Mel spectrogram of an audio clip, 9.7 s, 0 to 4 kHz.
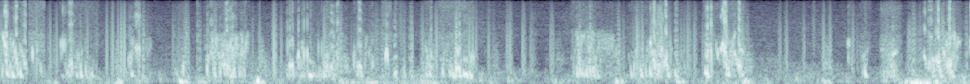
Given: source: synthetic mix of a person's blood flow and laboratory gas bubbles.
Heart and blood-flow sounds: Doppler ultrasound of blood flow; subclavian vein
0.00-0.45 s: bubbles
0.58-0.99 s: bubbles
1.27-1.52 s: bubbles
1.74-1.88 s: bubbles
1.96-1.98 s: bubbles
2.04-2.51 s: bubbles
2.86-3.49 s: bubbles
3.52-3.75 s: bubbles
3.82-4.00 s: bubbles
4.02-4.08 s: bubbles
4.23-4.78 s: bubbles
5.71-6.19 s: bubbles
6.29-6.83 s: bubbles
7.03-7.47 s: bubbles
8.47-8.55 s: bubbles
8.59-8.71 s: bubbles
8.80-9.03 s: bubbles
9.22-9.62 s: bubbles
9.67-9.71 s: bubbles
From the record:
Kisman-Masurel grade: 233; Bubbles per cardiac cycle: several, 3 to 8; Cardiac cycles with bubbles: 50 to 99%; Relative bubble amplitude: loud (0.450 to 0.775); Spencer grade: 3 (all of the cardiac periods contain showers or single bubble signals, but not dominating or overriding the cardiac motion signals); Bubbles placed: anywhere in the cardiac cycle

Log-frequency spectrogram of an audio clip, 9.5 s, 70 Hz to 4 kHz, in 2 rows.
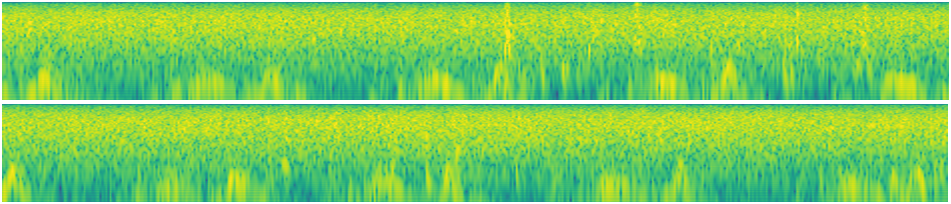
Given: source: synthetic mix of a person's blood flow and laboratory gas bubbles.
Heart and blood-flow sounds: Doppler ultrasound of blood flow; precordium
0.00-0.08 s: bubbles
2.49-3.00 s: bubbles
3.14-3.21 s: bubbles
3.53-3.60 s: bubbles
3.66-3.74 s: bubbles
3.88-4.13 s: bubbles
4.25-4.39 s: bubbles
6.13-6.19 s: bubbles
6.62-6.76 s: bubbles
6.82-6.94 s: bubbles
6.96-7.07 s: bubbles
7.28-7.55 s: bubbles
9.14-9.47 s: bubbles
From the record:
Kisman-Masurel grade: 222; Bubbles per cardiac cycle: several, 3 to 8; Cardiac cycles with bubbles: 10 to 50%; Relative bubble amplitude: moderate (0.250 to 0.450); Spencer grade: 2 (many but less than half of the cardiac periods contain bubble signals, singularly or in groups); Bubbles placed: only in the low amplitude regions of the cardiac cycle

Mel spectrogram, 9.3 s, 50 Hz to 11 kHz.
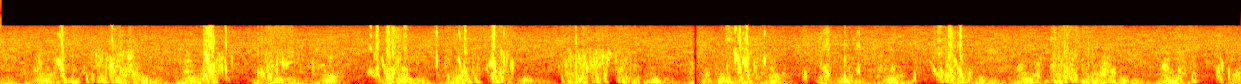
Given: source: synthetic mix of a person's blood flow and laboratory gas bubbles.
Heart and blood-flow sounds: Doppler ultrasound of blood flow; precordium
0.27-0.32 s: bubbles
0.40-1.15 s: bubbles
1.49-1.77 s: bubbles
1.89-2.20 s: bubbles
2.33-2.38 s: bubbles
2.74-3.09 s: bubbles
3.25-3.89 s: bubbles
4.17-4.92 s: bubbles
5.40-5.84 s: bubbles
6.01-6.08 s: bubbles
6.13-6.48 s: bubbles
6.82-6.90 s: bubbles
6.98-7.28 s: bubbles
7.85-8.44 s: bubbles
8.81-9.00 s: bubbles
9.11-9.25 s: bubbles
From the record:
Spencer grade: 3 (all of the cardiac periods contain showers or single bubble signals, but not dominating or overriding the cardiac motion signals); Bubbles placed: anywhere in the cardiac cycle

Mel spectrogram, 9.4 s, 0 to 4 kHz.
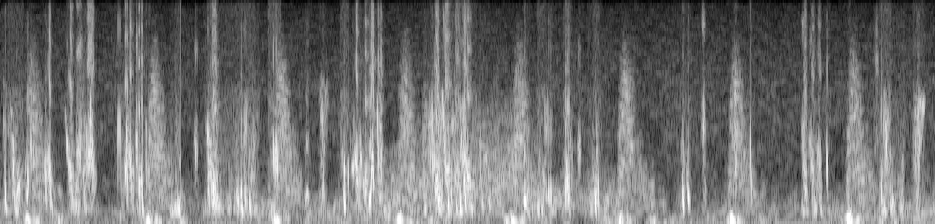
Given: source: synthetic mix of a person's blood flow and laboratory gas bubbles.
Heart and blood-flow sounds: Doppler ultrasound of blood flow; subclavian vein
0.02-0.37 s: bubbles
0.41-0.56 s: bubbles
0.65-0.97 s: bubbles
1.14-1.56 s: bubbles
1.69-1.80 s: bubbles
1.93-1.99 s: bubbles
2.04-2.59 s: bubbles
2.67-2.81 s: bubbles
3.04-3.09 s: bubbles
3.18-3.28 s: bubbles
3.40-3.84 s: bubbles
4.21-4.94 s: bubbles
5.21-5.31 s: bubbles
5.35-5.56 s: bubbles
5.62-5.81 s: bubbles
5.87-6.02 s: bubbles
6.79-6.92 s: bubbles
7.01-7.07 s: bubbles
7.33-7.40 s: bubbles
7.46-7.55 s: bubbles
8.01-8.31 s: bubbles
8.72-9.05 s: bubbles
9.12-9.26 s: bubbles
From the record:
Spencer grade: 3 (all of the cardiac periods contain showers or single bubble signals, but not dominating or overriding the cardiac motion signals); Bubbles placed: anywhere in the cardiac cycle

